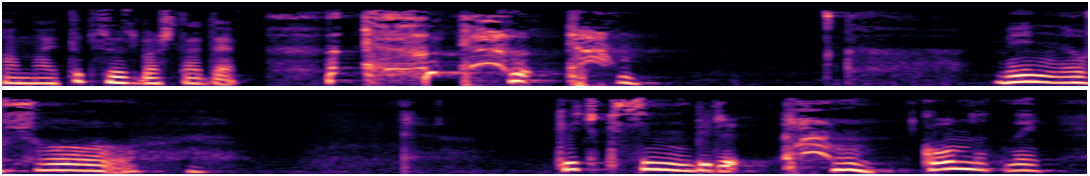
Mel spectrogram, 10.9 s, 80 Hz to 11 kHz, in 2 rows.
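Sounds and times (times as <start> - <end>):
speech: 0.0 - 3.3, 5.0 - 6.6, 8.2 - 10.8
person with bronchitis coughing: 1.6 - 3.4, 9.3 - 9.8.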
